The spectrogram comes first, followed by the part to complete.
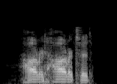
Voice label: "hard-hearted", English; adjectives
